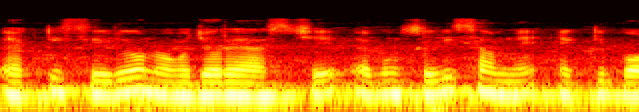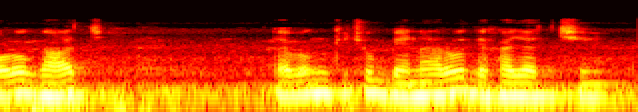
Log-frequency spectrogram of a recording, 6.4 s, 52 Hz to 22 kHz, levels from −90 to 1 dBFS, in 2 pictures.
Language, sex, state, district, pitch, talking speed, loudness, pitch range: Bengali, male, West Bengal, Alipurduar, 135 Hz, 140 wpm, -14 LUFS, 125-145 Hz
